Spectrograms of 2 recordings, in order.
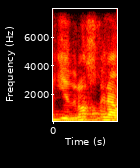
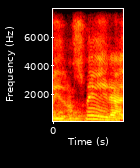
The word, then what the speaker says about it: hidrosfera: grave la tentación áspera también puede ser hidrósfera o hidrosfera litoso la litosfera yo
